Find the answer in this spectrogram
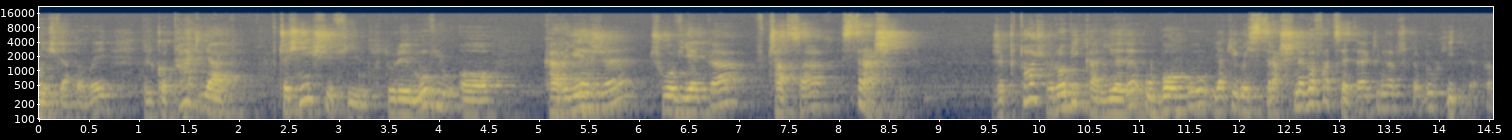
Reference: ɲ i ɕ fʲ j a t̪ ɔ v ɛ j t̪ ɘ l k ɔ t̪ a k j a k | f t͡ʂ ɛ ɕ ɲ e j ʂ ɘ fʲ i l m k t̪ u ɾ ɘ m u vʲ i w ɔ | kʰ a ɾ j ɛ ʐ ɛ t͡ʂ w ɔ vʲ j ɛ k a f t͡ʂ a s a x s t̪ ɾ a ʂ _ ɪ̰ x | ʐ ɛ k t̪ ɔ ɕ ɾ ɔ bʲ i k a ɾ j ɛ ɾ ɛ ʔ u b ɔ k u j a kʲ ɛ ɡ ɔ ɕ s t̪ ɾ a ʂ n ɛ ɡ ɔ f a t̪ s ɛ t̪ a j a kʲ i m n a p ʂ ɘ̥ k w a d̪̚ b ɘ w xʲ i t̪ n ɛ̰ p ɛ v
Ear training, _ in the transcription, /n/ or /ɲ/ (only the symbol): n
